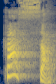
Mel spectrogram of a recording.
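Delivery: কাসা with a crisp unvoiced s; কাসা, clean hard s, falling tune; sharp s sound. Shown as a demonstration. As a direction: demo কাসা with a clear s. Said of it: "সঠিক উচ্চারণ হবে".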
